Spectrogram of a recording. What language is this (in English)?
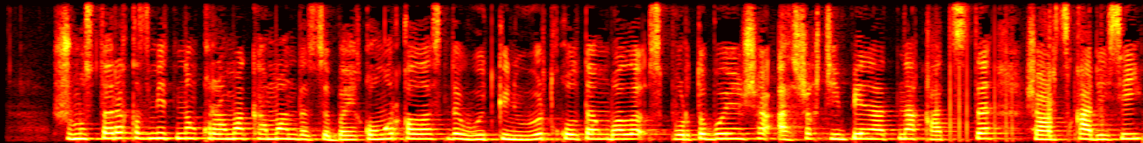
Kazakh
